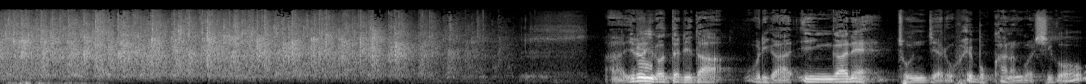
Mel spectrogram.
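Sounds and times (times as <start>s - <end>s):
church congregation applauding during a sermon: 0.0s - 5.3s
speech: 6.2s - 10.8s.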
